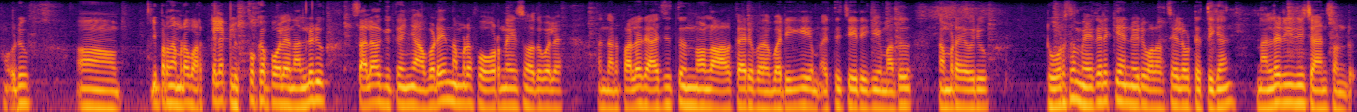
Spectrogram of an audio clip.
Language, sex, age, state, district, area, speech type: Malayalam, male, 18-30, Kerala, Kollam, rural, spontaneous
